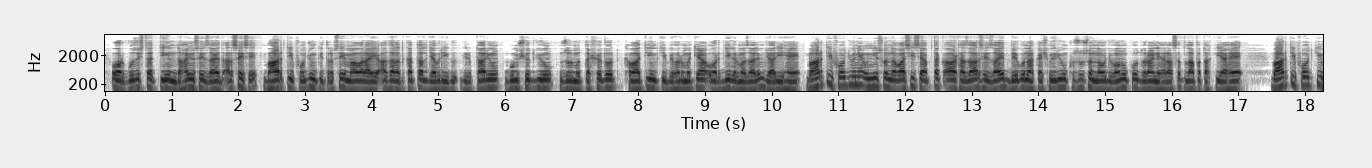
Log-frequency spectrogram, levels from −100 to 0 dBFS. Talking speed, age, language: 175 wpm, 40-59, Urdu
